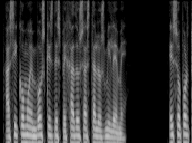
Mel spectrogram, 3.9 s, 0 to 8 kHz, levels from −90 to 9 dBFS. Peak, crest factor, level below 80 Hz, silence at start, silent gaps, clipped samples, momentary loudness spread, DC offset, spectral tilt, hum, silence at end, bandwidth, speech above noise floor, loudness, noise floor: -4 dBFS; 16 dB; -46 dBFS; 0.05 s; 2.60-3.33 s; under 0.1%; 8 LU; 2%; -7 dB/octave; none; 0 s; 8 kHz; over 69 dB; -22 LUFS; under -90 dBFS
